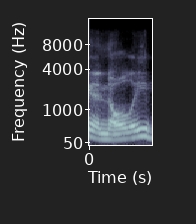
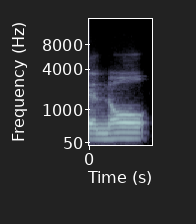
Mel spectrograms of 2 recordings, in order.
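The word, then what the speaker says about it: Anole: an i don't know i say annoli but i guess some people say a null i'm just the reptile writer person i guess um a little like cannoli now i'm hungry yeah i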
